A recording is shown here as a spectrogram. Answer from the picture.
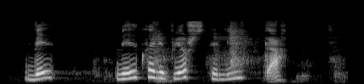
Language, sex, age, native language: Icelandic, female, 9, Icelandic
